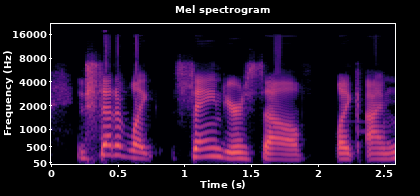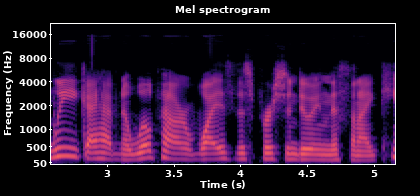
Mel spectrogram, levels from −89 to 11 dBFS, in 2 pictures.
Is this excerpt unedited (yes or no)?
yes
